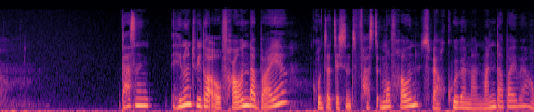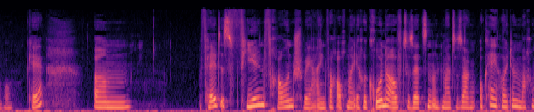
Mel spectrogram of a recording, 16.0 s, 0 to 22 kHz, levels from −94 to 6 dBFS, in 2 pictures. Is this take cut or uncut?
uncut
